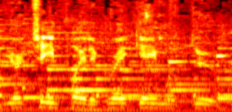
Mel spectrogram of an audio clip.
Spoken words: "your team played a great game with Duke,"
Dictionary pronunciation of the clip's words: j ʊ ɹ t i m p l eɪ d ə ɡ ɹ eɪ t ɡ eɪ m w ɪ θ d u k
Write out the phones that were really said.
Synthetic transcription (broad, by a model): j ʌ ɹ t i m p l eɪ d ə ɡ ɹ eɪ t ɡ eɪ m w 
